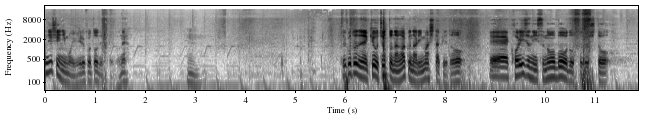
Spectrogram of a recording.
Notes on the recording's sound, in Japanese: ゲレンデに滑りに行った時だけ配信になります。白馬八方スキー場で滑り終了後 車の中から。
